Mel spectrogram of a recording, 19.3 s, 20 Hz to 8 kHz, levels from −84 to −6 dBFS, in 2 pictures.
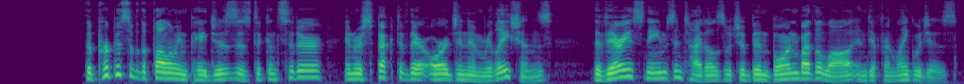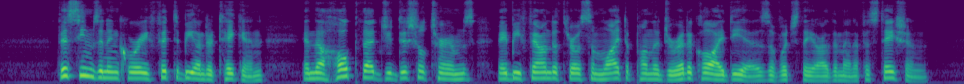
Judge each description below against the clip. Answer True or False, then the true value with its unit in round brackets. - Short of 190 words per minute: False (195 wpm)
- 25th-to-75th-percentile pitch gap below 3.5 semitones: False (4.8 semitones)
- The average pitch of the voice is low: False (145 Hz)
